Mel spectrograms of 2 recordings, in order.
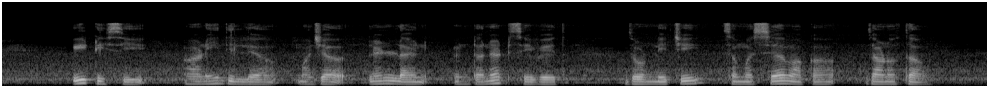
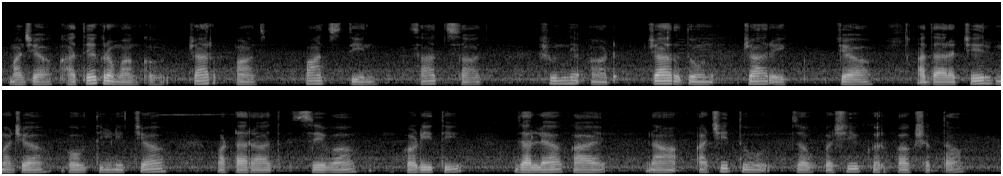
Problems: background sounds at intervals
